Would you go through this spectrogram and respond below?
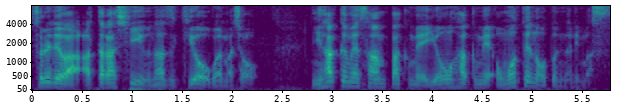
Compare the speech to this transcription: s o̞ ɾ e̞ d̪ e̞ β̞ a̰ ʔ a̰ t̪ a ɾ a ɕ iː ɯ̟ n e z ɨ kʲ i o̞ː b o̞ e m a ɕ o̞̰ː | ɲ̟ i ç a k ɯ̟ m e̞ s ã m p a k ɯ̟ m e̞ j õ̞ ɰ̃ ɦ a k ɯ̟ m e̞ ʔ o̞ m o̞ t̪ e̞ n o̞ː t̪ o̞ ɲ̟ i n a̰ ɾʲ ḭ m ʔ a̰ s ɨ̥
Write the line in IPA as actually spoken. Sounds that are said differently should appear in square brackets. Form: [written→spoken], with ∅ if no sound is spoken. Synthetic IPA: s o̞ ɾ e̞ d̪ e̞ β̞ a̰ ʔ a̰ t̪ a ɾ a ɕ iː ɯ̟ n [e→a] z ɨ kʲ i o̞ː b o̞ e m a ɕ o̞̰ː | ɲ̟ i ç a k ɯ̟ m e̞ s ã m p a k ɯ̟ m e̞ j õ̞ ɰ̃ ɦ a k ɯ̟ m e̞ ʔ o̞ m o̞ t̪ e̞ n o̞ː t̪ o̞ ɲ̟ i n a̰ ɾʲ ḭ m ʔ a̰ s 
